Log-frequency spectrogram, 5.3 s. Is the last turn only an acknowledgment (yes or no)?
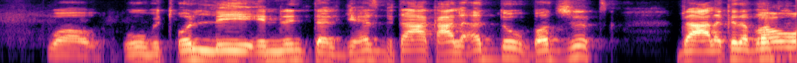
no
